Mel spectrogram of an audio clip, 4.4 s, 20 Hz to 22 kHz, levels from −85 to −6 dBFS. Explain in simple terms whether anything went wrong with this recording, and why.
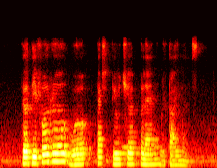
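Two things went wrong in this speech, both from a call connection.

The first is a skip ahead, at about 1.99 to 2.01 s. A stretch of speech, roughly seven tenths of a second, never got played. The system jumped straight to later audio that was already waiting. There is no silence to mark the spot. The speech on either side is simply joined together, so part of what was said just vanishes.

The second is a jitter buffer speed-up, from about 2.09 to 4.02 s. The receiver had more audio stored than it wanted, which adds delay. To catch up, it cut out many tiny slices of sound in a row, about a third of a second in total. The speech plays at about 114% speed but keeps its normal pitch. It sounds a little rushed.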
